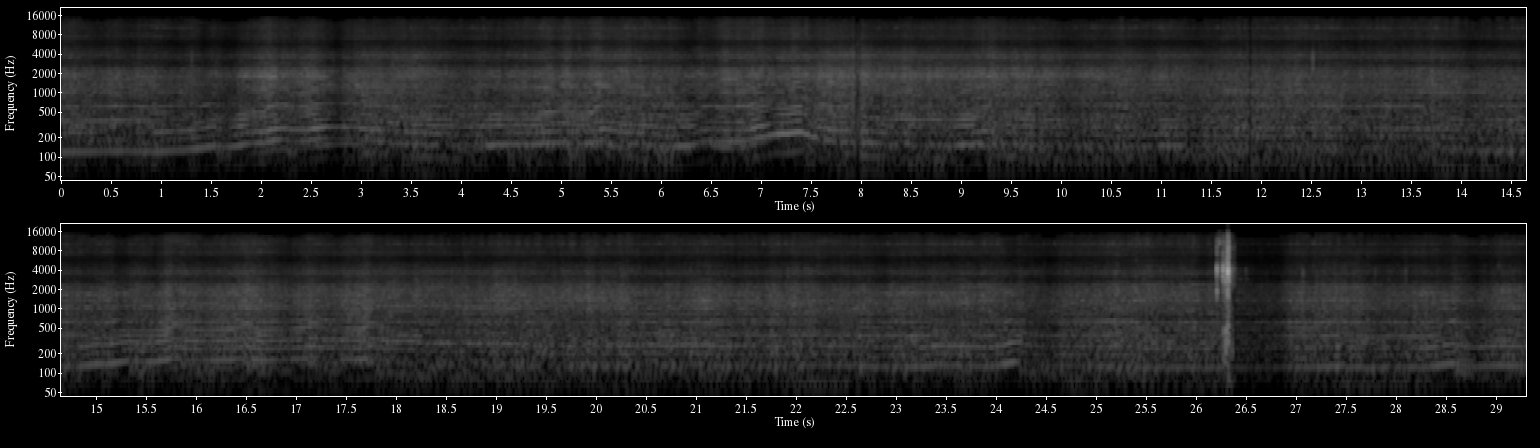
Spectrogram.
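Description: Snowmobile engine running under way, its pitch rising and falling as the throttle is opened and eased off. A single sharp knock comes near the end.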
